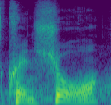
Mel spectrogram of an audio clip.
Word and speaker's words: Crenshaw: and Kimberly Crenshaw who is also hey also mispronounced the name there so it's Quinn Shaw um they who also was responding who's also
